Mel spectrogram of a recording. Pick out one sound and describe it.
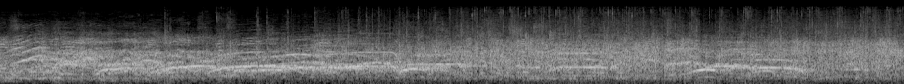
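People in an audience cheer and whistle.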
